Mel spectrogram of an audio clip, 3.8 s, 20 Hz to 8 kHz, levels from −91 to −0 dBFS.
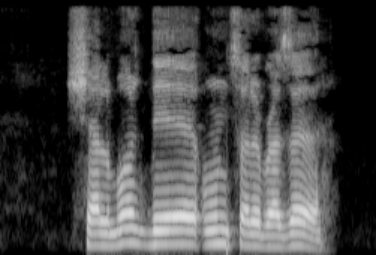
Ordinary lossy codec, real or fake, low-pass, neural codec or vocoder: MP3, 48 kbps; real; 7.2 kHz; none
